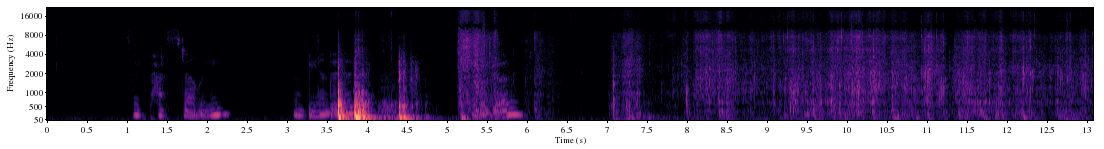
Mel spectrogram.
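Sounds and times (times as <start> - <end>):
packing material crinkling: 7.0 - 13.0.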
